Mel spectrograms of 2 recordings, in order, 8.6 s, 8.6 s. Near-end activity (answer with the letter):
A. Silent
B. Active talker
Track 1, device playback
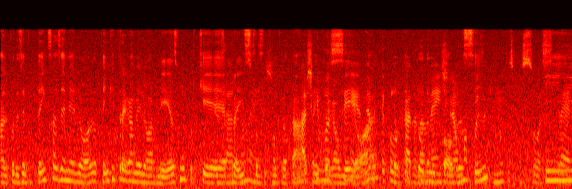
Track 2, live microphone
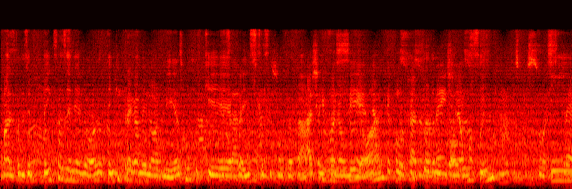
B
